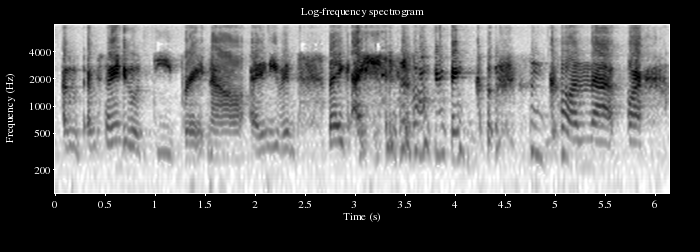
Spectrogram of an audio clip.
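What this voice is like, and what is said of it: Nervous, giggly voice. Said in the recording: “you can hear the nervousness in my voice ... it's all, like, giggly and stuff”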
